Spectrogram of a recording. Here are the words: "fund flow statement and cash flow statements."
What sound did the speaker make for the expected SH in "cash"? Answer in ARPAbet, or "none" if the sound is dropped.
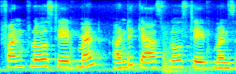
S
